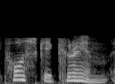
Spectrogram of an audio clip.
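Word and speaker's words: Påskekrim: Right, Pasque Cream, as I've heard it pronounced, literally Easter crime. P-A with a circle over the top, S-K-E-K-R-I-M, Pasque Cream.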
